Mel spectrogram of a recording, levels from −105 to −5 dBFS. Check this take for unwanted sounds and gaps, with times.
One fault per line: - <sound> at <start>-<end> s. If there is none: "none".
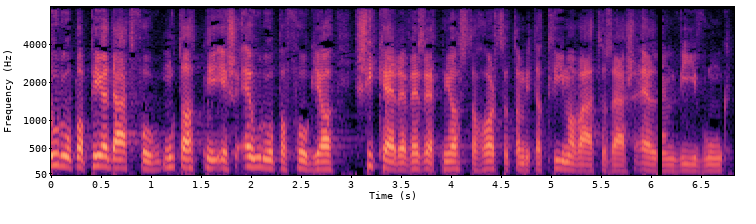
- dropout at 6.0-6.1 s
